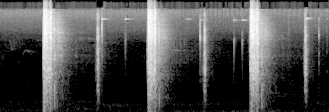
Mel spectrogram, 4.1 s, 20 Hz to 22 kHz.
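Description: Three sharp suppressed 9mm shots from a CMMG upper with a 4.5-inch barrel fitted with a Dead Air Primal suppressor, evenly spaced about 1.3 seconds apart at an outdoor range, each a loud close crack followed by a brief fainter report.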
